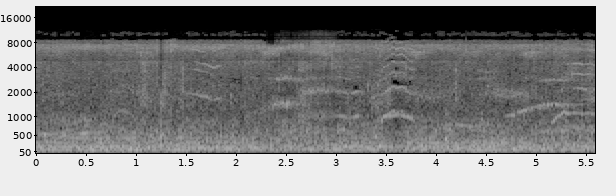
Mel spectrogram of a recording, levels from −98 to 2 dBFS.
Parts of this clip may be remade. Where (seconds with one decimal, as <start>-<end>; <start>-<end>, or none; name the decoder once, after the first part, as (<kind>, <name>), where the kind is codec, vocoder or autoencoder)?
2.3-3.0 (codec, HILCodec)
